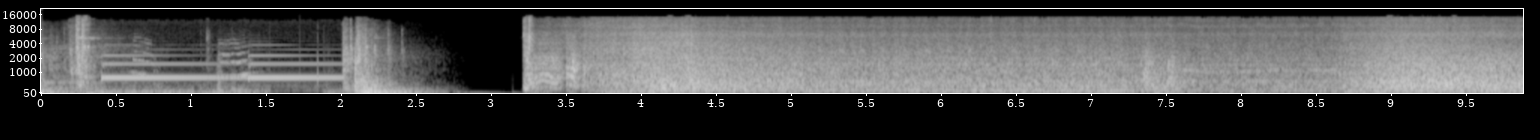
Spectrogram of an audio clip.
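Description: A car's starter whines and cranks for about two seconds, then a thunk and a brief silence before an engine roars to life and keeps running loudly and steadily.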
